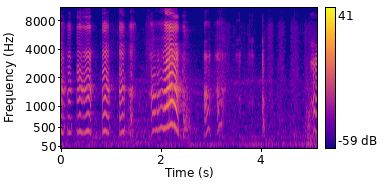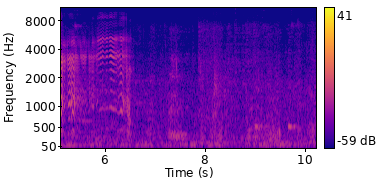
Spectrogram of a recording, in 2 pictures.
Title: Cute newborn baby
